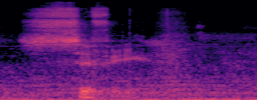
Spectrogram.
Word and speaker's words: Sifi: I mean, his name is pronounced Sifi. But I do believe that, you know, like Sifi as in syphilis.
